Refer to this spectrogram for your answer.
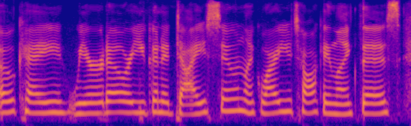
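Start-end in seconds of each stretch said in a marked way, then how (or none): none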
